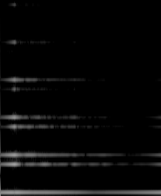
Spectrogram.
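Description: Electronic chime sound effect for a title card: a steady low hum with a soft bell-like ring struck just after the start, fading, then swelling again near the end.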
